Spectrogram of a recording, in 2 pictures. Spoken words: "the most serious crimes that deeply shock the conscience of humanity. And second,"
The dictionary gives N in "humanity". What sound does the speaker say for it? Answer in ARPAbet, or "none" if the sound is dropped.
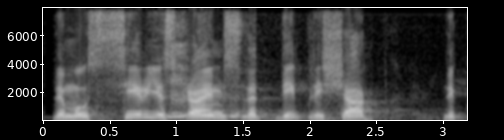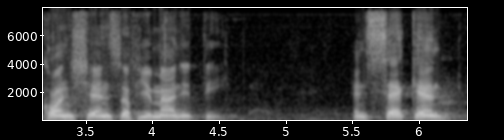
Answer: N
